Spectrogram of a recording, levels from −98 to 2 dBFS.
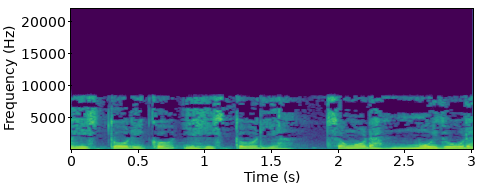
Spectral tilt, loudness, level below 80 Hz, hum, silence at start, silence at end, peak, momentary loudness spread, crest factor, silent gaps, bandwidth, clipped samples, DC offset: -6.5 dB/octave; -20 LUFS; -48 dBFS; none; 0 s; 0 s; -4 dBFS; 8 LU; 14 dB; none; 8.8 kHz; under 0.1%; under 0.1%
